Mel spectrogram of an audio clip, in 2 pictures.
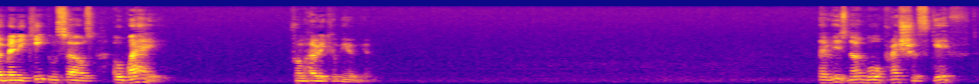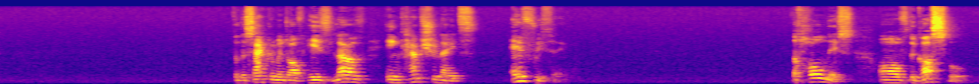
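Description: A middle-aged man speaks calmly into a microphone, pausing between phrases.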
